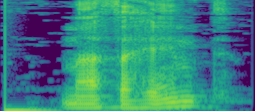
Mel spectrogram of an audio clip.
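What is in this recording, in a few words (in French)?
comprends pas, Arabic pronunciation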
